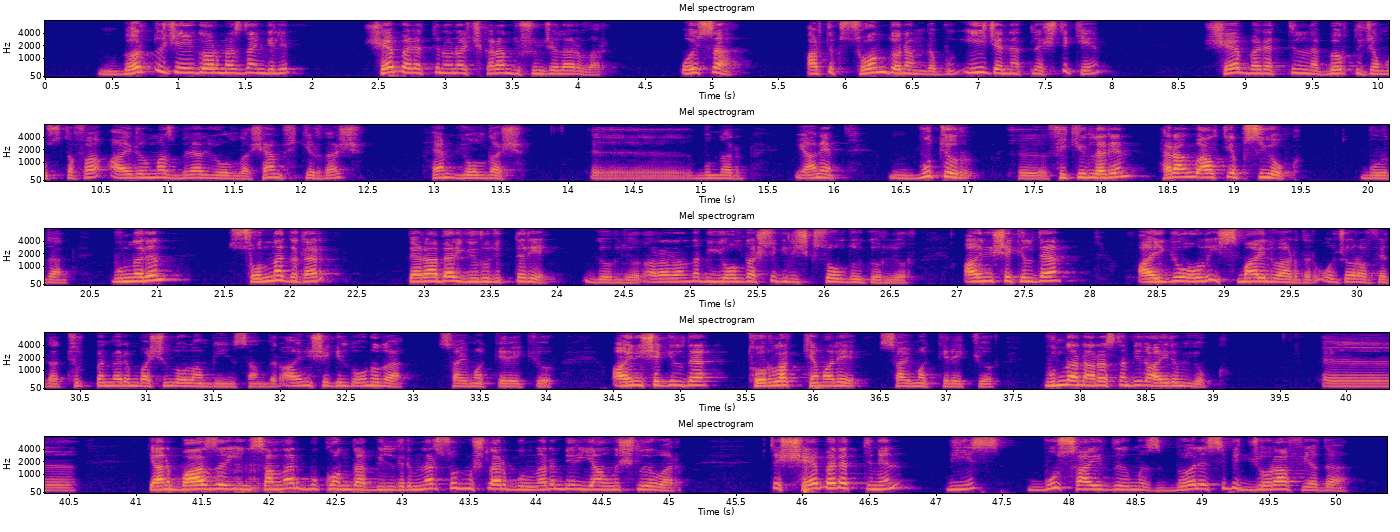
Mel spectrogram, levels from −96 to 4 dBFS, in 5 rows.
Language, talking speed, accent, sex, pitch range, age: Turkish, 115 wpm, native, male, 160-215 Hz, 60-79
